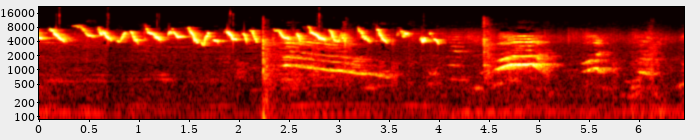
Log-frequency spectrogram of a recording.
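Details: High, quick, zigzagging chirps pour from a Bali dakun white-eye, a national contest champion, then give way to a sharp click and softer, lower drawn-out whistled notes over a faint hum.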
